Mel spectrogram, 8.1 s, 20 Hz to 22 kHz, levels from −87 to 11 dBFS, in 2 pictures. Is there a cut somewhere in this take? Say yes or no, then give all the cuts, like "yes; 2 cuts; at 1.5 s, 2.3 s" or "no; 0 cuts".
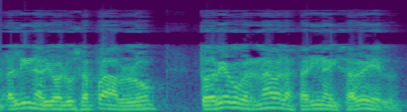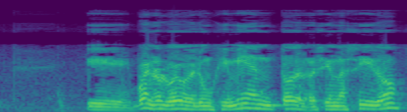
no; 0 cuts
